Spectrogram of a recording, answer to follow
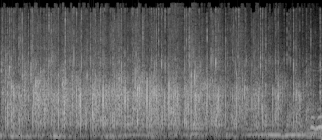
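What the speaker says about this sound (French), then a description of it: "Bravo, on l'applaudit." Audience applause at a stage show in Ambert, dense and sustained clapping from a crowd filling the room, steady and loud for the whole stretch with no voices.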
